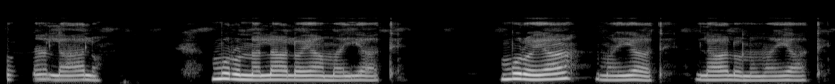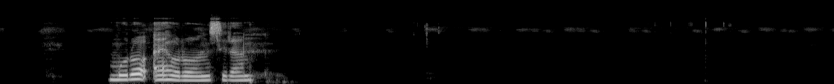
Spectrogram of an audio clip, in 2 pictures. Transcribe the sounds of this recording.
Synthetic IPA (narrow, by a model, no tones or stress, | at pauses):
ɔnalaːlɔ | muɾɔnːalaːlɔjamajatɛ̥ | muɾɔja | majatɛ̥ | laːlɔnɔmajatɛ̥ | muɾɔʔahɔɾɔnsiɾan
